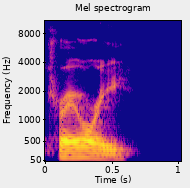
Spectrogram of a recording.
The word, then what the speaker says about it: Traore: But Jagusa is the correct pronunciation, and so is Traore. – Let's go back to the offensive line. Kali 1-2-3.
